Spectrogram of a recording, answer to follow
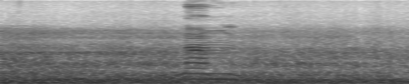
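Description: Steady low road and engine rumble inside the cabin of a car being driven on a highway.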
